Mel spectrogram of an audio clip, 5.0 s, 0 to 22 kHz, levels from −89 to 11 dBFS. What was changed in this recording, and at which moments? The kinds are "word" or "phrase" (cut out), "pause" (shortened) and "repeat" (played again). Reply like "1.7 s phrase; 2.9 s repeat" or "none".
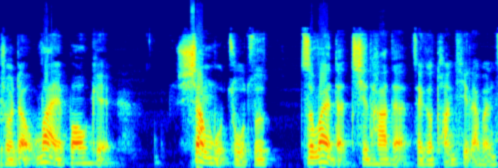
none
